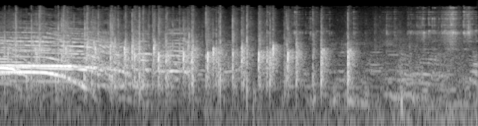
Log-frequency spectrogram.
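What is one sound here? An audience claps its hands.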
